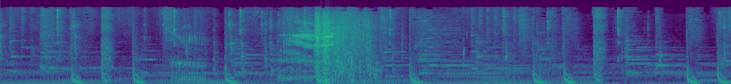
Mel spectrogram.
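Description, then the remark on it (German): Video game pigs grunt and squeal amid a steady series of short, thudding hits as the player strikes them with a sword, each pig going down in a single hit, with a brief louder noisy burst midway; no one speaks. “Die Schweine sind One-Hit einfach.”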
